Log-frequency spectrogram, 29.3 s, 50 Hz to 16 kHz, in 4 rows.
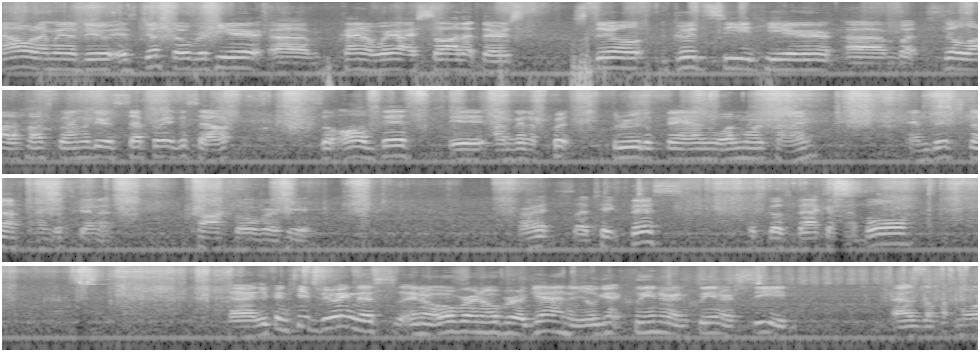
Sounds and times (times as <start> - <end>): Speech: 0.0 - 9.1, 9.7 - 13.4, 14.1 - 15.5, 16.1 - 17.0, 18.5 - 21.6, 23.6 - 28.0, 28.6 - 29.2.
